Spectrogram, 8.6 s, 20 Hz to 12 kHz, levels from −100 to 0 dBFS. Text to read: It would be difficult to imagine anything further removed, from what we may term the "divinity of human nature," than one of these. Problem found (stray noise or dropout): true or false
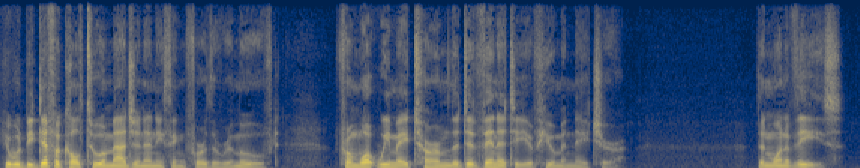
false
